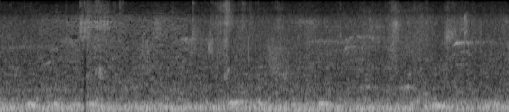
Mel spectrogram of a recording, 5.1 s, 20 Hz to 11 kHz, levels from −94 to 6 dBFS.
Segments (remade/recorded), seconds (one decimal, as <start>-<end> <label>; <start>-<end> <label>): 0.0-5.1 remade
